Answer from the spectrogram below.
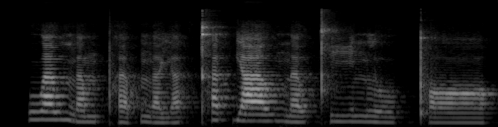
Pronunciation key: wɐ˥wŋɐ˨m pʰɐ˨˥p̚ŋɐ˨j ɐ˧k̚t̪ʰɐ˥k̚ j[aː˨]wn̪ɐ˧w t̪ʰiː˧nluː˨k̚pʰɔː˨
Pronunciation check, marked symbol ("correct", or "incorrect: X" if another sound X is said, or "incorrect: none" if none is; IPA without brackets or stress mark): incorrect: aː˥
